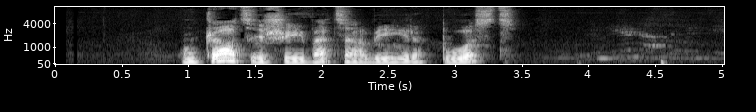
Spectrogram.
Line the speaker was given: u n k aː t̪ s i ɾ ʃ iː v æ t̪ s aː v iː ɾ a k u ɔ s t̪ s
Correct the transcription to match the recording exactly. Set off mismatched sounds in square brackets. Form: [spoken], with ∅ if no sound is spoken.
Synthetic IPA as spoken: u n k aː t̪ s i ɾ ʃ iː v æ t̪ s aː v iː ɾ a [p] u ɔ s t̪ s

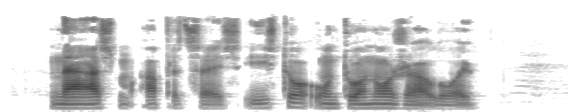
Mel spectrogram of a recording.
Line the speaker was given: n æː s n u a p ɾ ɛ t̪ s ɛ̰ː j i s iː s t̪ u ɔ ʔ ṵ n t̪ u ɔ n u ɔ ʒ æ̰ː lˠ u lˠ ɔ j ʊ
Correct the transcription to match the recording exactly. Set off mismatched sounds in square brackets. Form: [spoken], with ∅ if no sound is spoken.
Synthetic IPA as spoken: n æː s [m] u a p ɾ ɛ t̪ s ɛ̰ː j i s iː s t̪ u ɔ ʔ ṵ n t̪ u ɔ n u ɔ ʒ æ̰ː lˠ u [∅] ɔ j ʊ

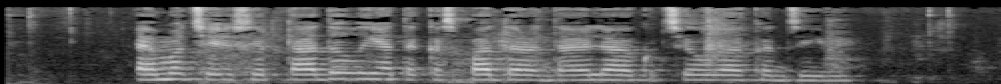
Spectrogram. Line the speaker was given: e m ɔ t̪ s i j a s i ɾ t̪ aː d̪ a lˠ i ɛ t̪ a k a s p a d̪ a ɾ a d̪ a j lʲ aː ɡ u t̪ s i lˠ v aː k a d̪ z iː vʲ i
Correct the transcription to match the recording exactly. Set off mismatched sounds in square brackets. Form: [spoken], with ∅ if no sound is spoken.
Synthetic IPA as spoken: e m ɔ t̪ s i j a s i ɾ t̪ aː d̪ a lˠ i ɛ t̪ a k a s p a d̪ a ɾ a d̪ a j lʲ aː [k] u t̪ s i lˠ v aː k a d̪ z iː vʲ i

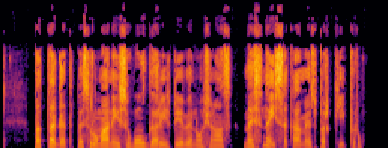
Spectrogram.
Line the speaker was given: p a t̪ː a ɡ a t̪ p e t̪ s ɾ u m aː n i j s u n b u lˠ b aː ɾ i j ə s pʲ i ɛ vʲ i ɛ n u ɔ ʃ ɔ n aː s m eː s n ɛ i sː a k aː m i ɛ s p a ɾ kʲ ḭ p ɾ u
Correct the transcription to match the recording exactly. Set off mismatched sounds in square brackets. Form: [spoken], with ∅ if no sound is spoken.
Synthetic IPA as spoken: p a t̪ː a ɡ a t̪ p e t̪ s ɾ u m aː n i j s u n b u lˠ [ɡ] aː ɾ i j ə s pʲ i ɛ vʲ i ɛ n u ɔ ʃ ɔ n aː s m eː s n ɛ i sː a k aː m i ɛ s p a ɾ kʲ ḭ p ɾ u

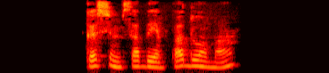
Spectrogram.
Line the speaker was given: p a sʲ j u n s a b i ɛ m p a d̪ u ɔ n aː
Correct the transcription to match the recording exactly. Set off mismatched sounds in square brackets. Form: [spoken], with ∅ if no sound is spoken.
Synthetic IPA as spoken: [k] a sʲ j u [m] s a b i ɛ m p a d̪ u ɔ [m] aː

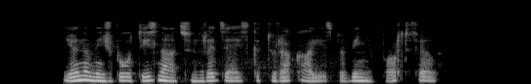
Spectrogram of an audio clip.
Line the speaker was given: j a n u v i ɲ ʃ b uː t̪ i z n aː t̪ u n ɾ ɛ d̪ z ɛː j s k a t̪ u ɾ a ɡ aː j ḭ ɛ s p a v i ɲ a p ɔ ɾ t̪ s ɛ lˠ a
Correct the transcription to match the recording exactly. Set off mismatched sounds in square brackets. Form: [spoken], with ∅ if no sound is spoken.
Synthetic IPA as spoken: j a n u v i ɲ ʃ b uː t̪ i z n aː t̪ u n ɾ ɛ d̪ z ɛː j s k a t̪ u ɾ a [k] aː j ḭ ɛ s p a v i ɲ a p ɔ ɾ t̪ [f] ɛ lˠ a

